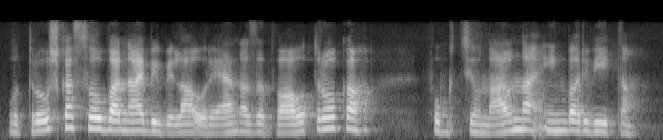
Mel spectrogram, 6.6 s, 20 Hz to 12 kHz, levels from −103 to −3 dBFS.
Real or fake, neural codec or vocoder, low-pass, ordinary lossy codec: fake; codec, 16 kHz, 0.8 kbps, ZipCodec; 7.2 kHz; none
